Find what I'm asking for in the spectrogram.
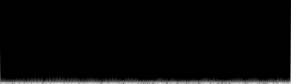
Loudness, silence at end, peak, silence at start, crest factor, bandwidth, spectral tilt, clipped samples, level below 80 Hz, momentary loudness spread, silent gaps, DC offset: -30 LUFS; 0 s; -6 dBFS; 0 s; 10 dB; 0.2 kHz; -23 dB/octave; under 0.1%; -18 dBFS; 4 LU; none; under 0.1%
